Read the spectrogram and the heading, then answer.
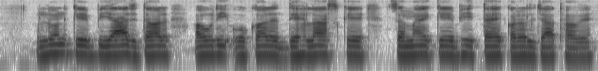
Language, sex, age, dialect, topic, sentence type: Bhojpuri, male, <18, Northern, banking, statement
